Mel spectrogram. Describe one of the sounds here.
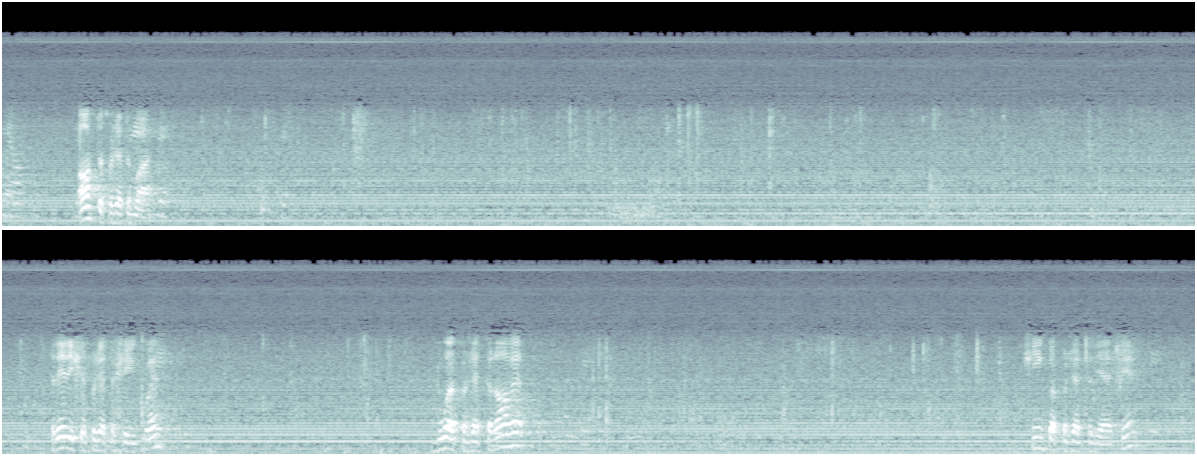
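A man speaks in short bursts, a little distant, in an echoing room.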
